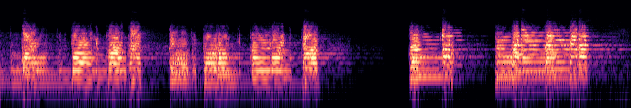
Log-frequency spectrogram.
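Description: Electric guitar with a light carbon neck played clean on the bridge pickup with the volume set halfway, strummed chords ringing in bursts with a short pause near the middle, alone and fairly loud.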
